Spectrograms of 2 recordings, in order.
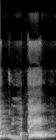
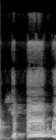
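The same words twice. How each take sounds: First: कूता with drawn-out oo and single t; wrong long vowel. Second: कुत्ता with short u and doubled t; correctly pronounced कुत्ता, short first vowel. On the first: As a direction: stretch the first vowel of कूता. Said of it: "ये कूता होता है". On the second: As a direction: say कुत्ता with a quick u, holding the tt. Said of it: "ये कुत्ता होता है". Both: Shown as a demonstration.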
